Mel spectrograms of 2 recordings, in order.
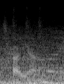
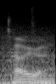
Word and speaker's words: Taoyuan: Taoyuan HSR station. How was my pronunciation? Taoyuan. Bang on. Taoyuan, right?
